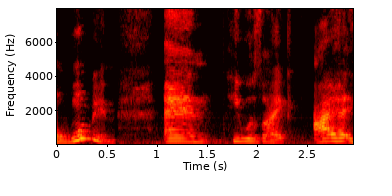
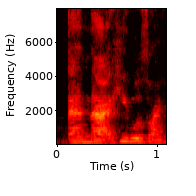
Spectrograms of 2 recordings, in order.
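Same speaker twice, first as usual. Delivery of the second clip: ordinary talk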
